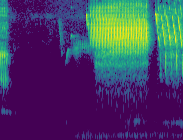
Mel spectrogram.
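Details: After a brief note and a pause, a canary bursts into an intense, dense buzzing trill lasting over a second, then rapid pulsed notes; faint low hum behind.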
